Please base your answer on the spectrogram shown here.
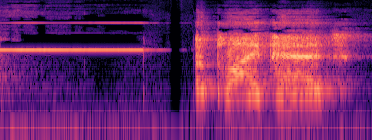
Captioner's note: defibrillator beeping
